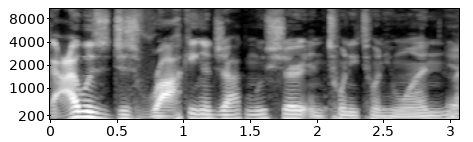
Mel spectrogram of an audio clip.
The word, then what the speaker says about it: Jacquemus: You have been embraced by Simon at Jacquemus. How do you say that, by the way? Simon. Jacquemus.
